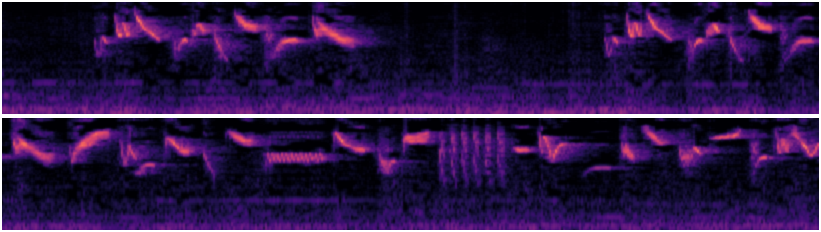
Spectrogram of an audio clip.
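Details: Grey singing finch, known locally as edel sanger, a finch used as a master songbird for canaries: a bright burst of quick slurred whistles, a pause of about a second, then a long rapid twittering run of high rising and falling notes.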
